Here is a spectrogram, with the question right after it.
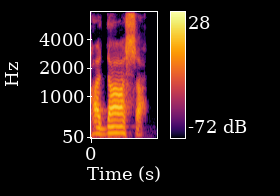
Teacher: with the name, the proper name of a person, you hit the first syllable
